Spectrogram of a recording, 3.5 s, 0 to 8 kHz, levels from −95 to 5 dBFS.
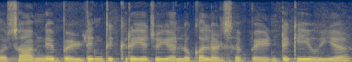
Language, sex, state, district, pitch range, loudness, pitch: Hindi, female, Maharashtra, Mumbai Suburban, 210-220 Hz, -15 LUFS, 215 Hz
